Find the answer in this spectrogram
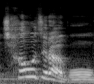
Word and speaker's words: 차오즈: 드래곤볼에는 교자라고 읽는 한자를 차오즈라고 중국식으로 발음했습니다. 분명 한자이지만 발음이 다르기 때문에 차오즈라고 후리가나로 적혀 있고요. 우리식으로 한자 읽기로 한다면 이건 교자라고 해야 되는데 교자라고 안 하고 차오즈라고 또 제대로 번역을 했어요.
